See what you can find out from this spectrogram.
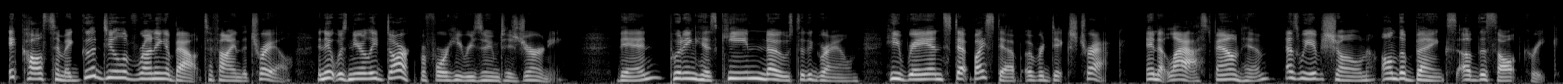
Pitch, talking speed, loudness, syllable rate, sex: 215 Hz, 210 wpm, -20 LUFS, 4.6 syllables/s, female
